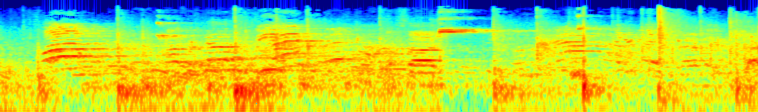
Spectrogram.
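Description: A volleyball thumps off players' hands and arms during a rally.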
